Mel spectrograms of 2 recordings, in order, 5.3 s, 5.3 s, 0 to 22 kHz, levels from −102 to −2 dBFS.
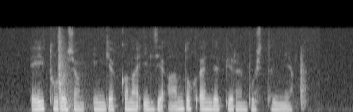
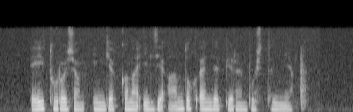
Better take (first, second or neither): second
